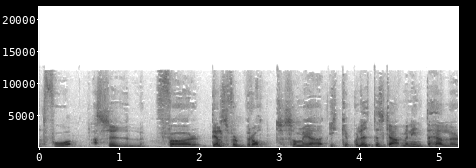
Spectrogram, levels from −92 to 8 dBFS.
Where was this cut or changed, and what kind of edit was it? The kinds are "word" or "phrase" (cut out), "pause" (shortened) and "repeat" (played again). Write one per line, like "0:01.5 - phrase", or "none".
0:01.4 - pause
